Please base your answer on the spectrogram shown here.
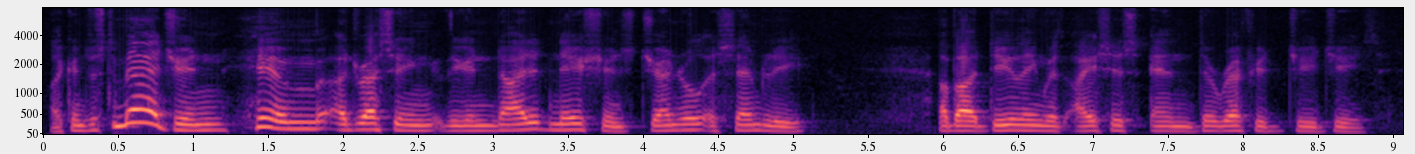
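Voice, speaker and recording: A man co-hosting a comedy show, talking hesitantly with many pauses. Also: mid-range voice, mellow. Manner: hesitant, full of uh's. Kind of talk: comic banter.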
